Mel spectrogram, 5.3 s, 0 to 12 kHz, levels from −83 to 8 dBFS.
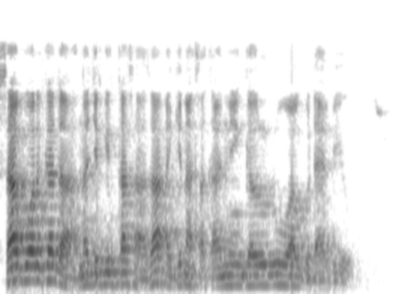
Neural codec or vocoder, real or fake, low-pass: none; real; 7.2 kHz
